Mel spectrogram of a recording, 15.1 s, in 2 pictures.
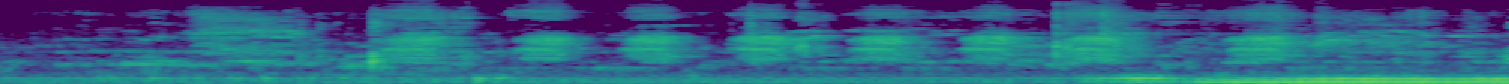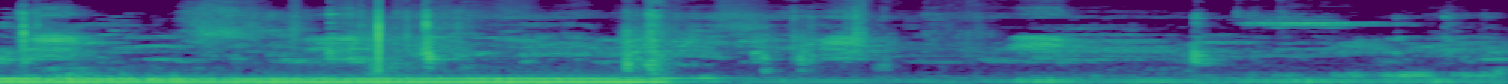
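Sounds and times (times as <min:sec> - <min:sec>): bird calling: 0:01.9 - 0:15.0
low steady rumble: 0:05.5 - 0:11.8.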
